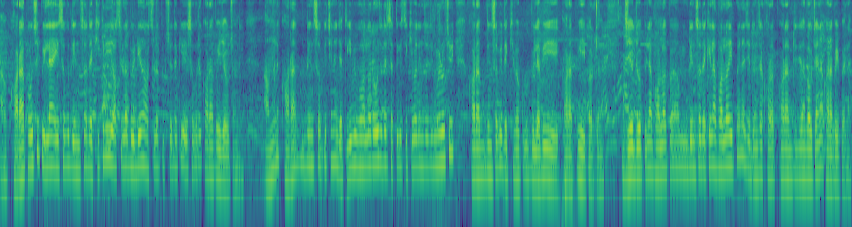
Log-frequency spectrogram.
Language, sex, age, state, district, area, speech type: Odia, male, 18-30, Odisha, Cuttack, urban, spontaneous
